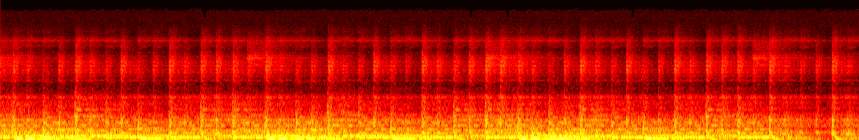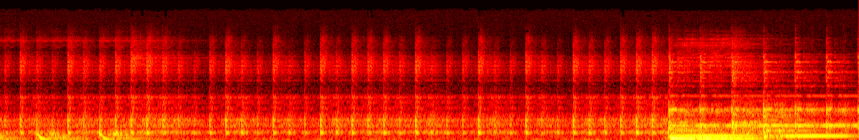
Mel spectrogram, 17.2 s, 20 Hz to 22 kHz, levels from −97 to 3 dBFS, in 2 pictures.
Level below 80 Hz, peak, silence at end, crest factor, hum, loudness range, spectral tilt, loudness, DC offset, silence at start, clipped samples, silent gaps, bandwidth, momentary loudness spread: -28 dBFS; -6 dBFS; 0 s; 16 dB; none; 14 LU; -8 dB/octave; -24 LUFS; under 0.1%; 0 s; under 0.1%; none; 7.8 kHz; 16 LU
